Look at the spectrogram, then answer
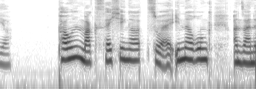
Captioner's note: german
